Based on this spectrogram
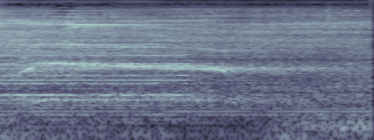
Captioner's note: screams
